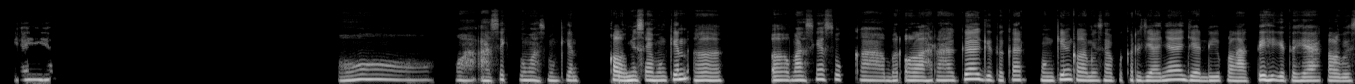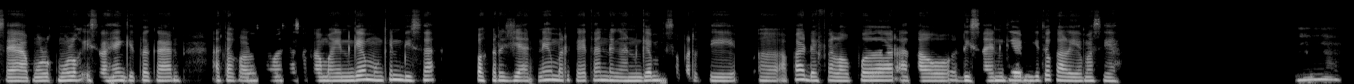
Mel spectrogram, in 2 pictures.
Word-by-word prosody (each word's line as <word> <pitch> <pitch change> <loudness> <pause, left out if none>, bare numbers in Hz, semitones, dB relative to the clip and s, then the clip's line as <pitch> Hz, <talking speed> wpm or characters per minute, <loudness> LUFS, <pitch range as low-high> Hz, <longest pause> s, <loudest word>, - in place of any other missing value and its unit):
Iya 200 +2 -7
iya. 215 -1 0 2.9
Oh, 205 0 -2 0.2
wah, 190 -2 -2
asik 175 +6 -2
tuh, 195 - -3
Mas, 175 -4 -1
mungkin, 180 +2 -2 0.3
kalau 200 -3 +5
misalnya 195 0 +4
mungkin, 230 +5 +4
eee 185 0 +3 0.6
eee, 195 +1 +3
Masnya 200 +4 +2
suka 215 -2 -5 0.3
berolahraga 185 +2 +1 0.2
gitu 200 -2 -1
kan, 210 0 +1 0.2
mungkin 185 +4 +3
kalau 195 -3 +3
misalnya 180 -1 -1
pekerjaannya 185 +1 +1 0.2
jadi 180 -2 +2
pelatih 175 +4 +3
gitu 180 -1 -1
ya. 175 - +4
Kalau 175 -1 +1
misalnya 165 0 +1 0.2
muluk-muluk 180 +2 +1
istilahnya 175 0 -1
gitu 185 +1 -2
kan 175 0 +2 0.4
atau 180 0 -1
kalau 170 -1 -1 0.2
Masnya, 180 +1 -7
suka 185 -1 -8
main 175 0 +1
game 215 +2 +4
mungkin 195 +3 +1
bisa 190 +2 -1 0.5
pekerjaannya 180 -1 -1
yang 210 0 +3
berkaitan 185 +1 -2
dengan 175 -2 +1
game 190 +1 +2
seperti, 175 +1 -10 0.5
eee, 170 -1 -2
apa, - - -3
developer 185 +1 +1
atau 170 -1 0 0.3
desain 175 0 0
game 185 -1 +2
gitu 185 +3 -1
kali 185 -2 +3
ya, - - -1
Mas, 175 -1 -2
ya. 160 - -6 1.8
Mmm. 215 +2 -2
185 Hz, 130 wpm, -22 LUFS, 175-200 Hz, 2.9 s, kalau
